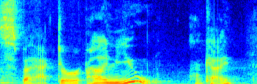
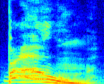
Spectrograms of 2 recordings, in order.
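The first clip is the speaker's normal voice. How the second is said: triumphant boom. Real, not acted. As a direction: explode with the win. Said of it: "to what it feels like to overcome it".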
